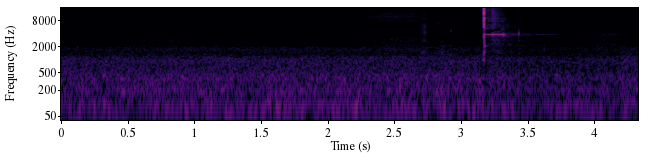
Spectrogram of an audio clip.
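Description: Quiet room tone, then a single sharp click about three seconds in: the start/stop toggle switch on a Daktronics shot-clock hand controller being flipped.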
